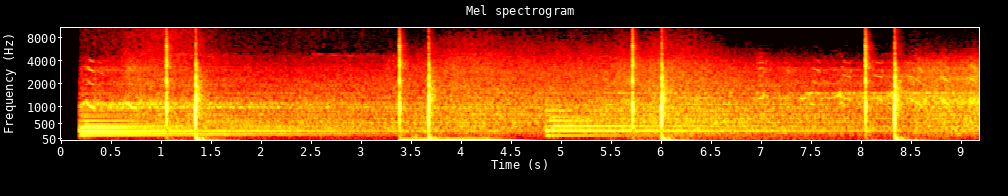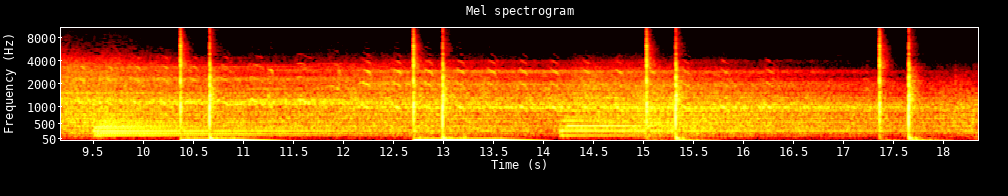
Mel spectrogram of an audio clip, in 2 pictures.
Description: techno live sets, pool party mix; pre compression

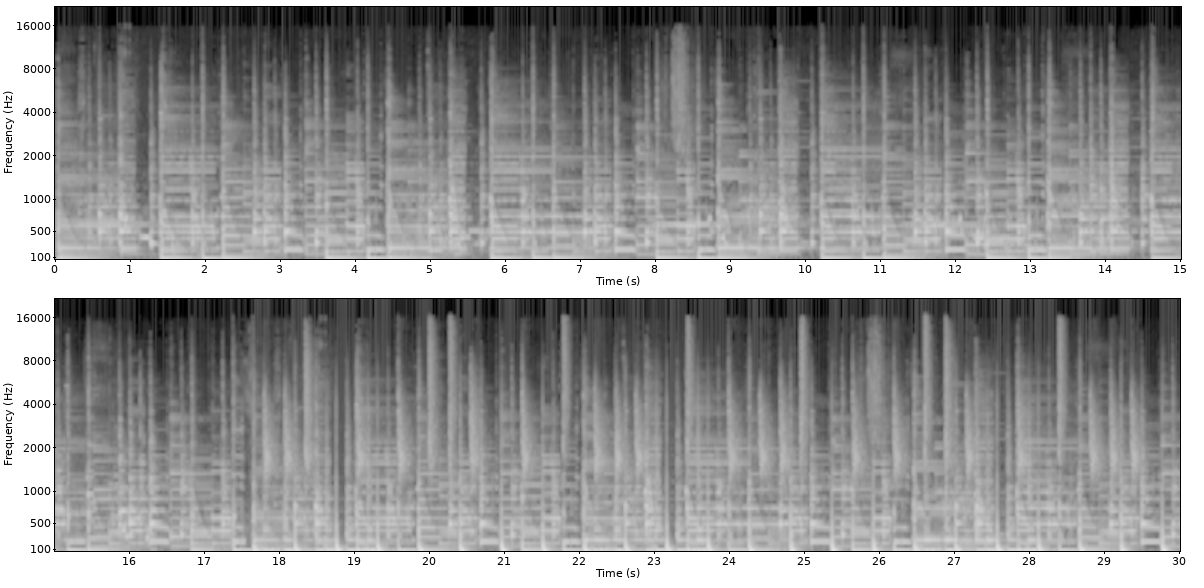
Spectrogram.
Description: guitar mix instrumental

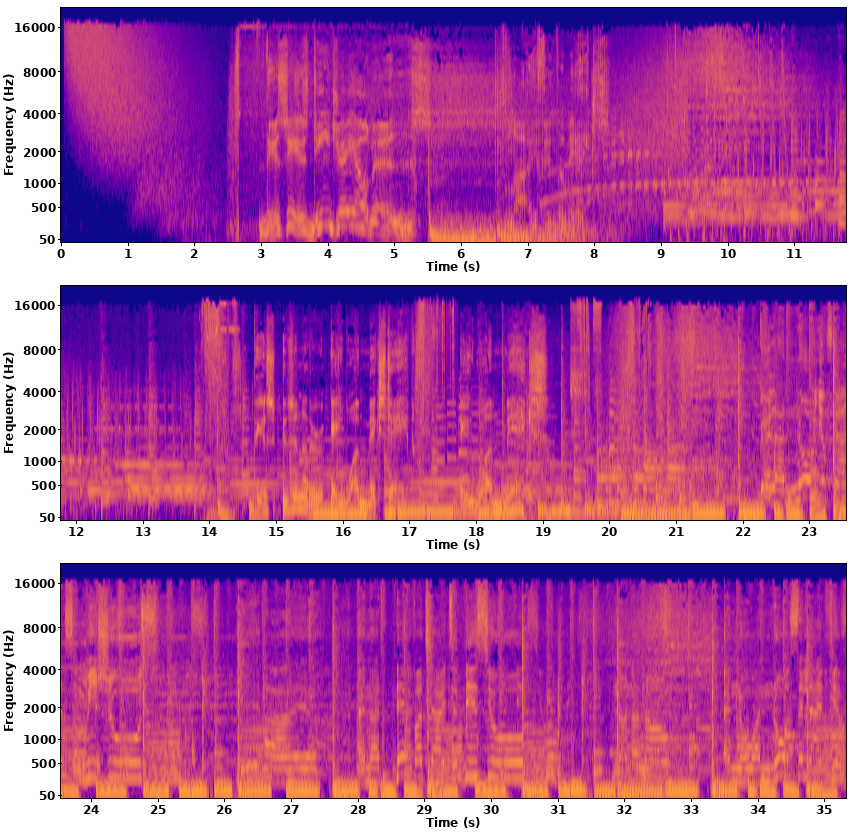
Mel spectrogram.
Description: reggae music mix; reggae throwback

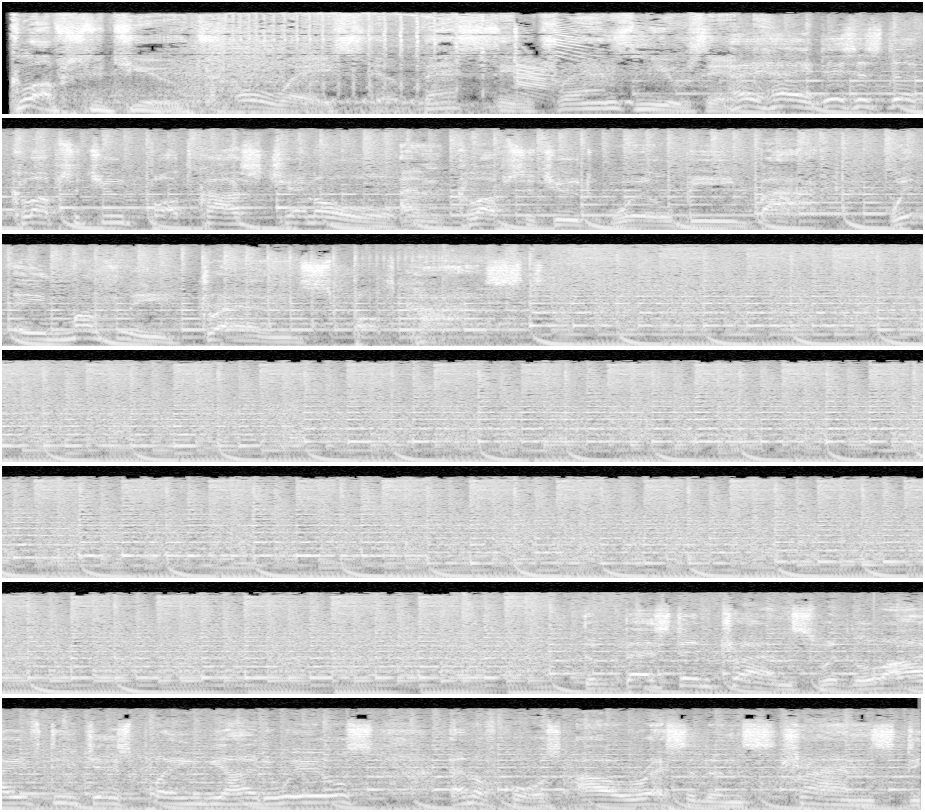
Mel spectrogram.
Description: dance radio promo trance

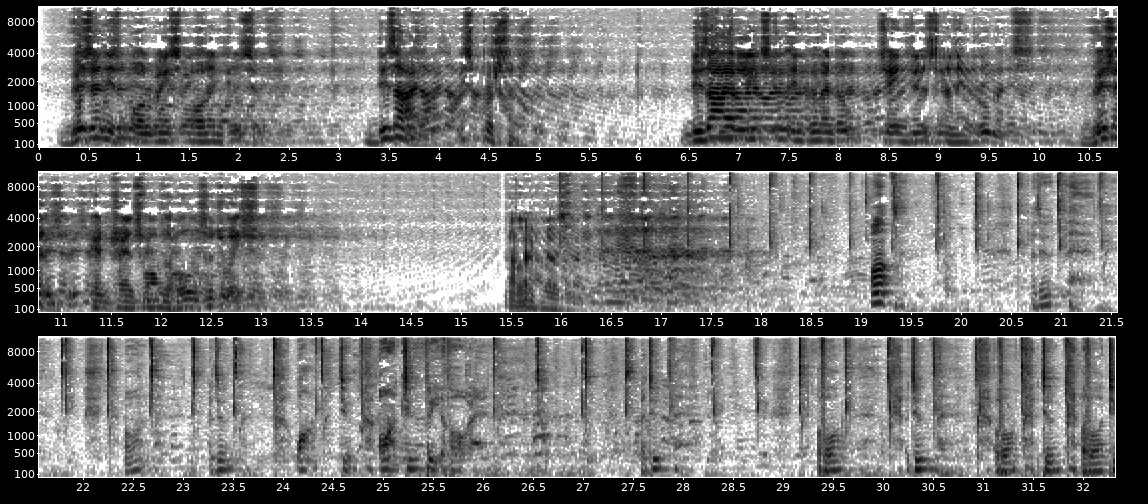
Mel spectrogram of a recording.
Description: boomjazz w scratch melody

